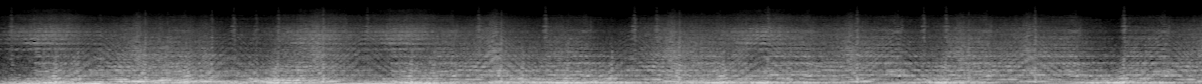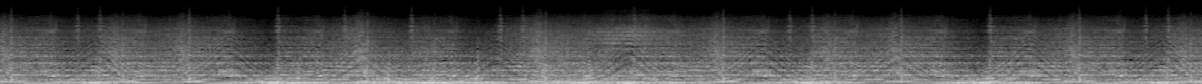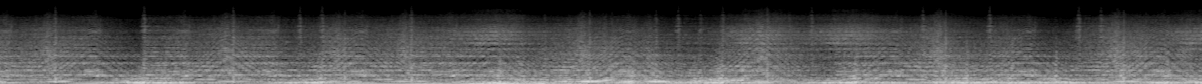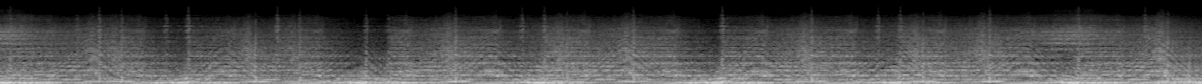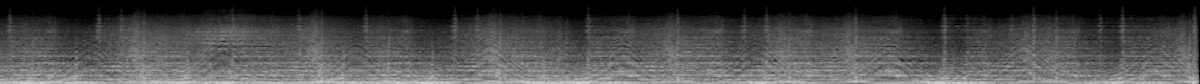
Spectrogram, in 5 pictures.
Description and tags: HV-longtrainidea
This is not a friendly train, maybe a train of war with dangerous cargo.
Made with Nlog PolySynth and B-step sequencer, recorded with Audio HiJack, edited with WavePad, all on a Mac Pro.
